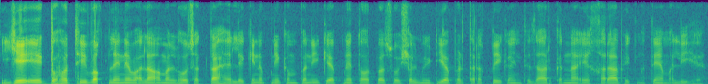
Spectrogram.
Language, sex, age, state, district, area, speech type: Urdu, male, 18-30, Uttar Pradesh, Shahjahanpur, urban, read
